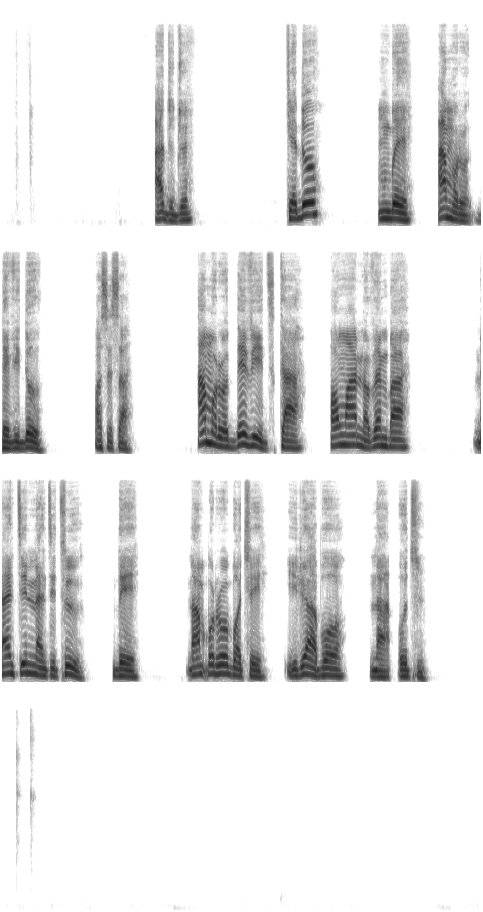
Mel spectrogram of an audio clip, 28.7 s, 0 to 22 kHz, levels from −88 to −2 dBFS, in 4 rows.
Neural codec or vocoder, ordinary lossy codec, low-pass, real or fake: codec, 44.1 kHz, 3.4 kbps, Pupu-Codec; none; 14.4 kHz; fake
